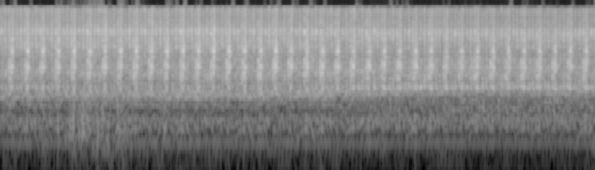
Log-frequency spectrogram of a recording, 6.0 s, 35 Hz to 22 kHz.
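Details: Peugeot 407 1.6 HDi 90 diesel at idle: steady sharp light ticking, about 97 a minute, over a smooth idle. Noise began after a road drive, with slight white smoke from the rear. Mechanic suspects tappets (poussoirs) or camshaft, unconfirmed.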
